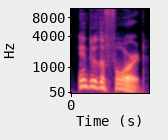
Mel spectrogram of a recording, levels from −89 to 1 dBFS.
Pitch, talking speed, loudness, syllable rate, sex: 150 Hz, 230 wpm, -15 LUFS, 6.2 syllables/s, male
